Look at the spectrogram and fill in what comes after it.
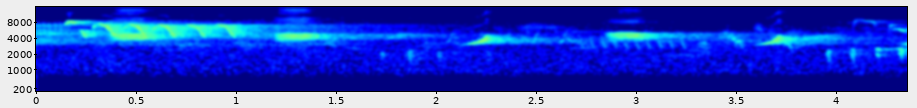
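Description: Birds singing: short rising whistles repeated every second or so, a quick run of high chirps about half a second in, and a fast rattling trill near the end.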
